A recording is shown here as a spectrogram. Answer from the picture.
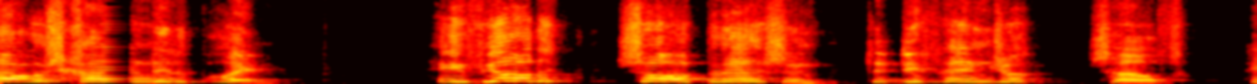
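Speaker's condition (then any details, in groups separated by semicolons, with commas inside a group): Cerebral palsy; wheelchair user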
